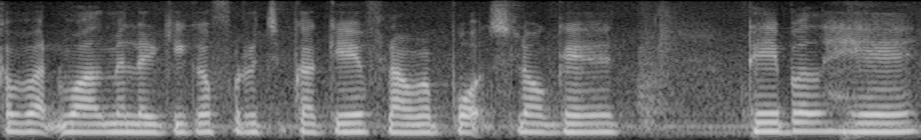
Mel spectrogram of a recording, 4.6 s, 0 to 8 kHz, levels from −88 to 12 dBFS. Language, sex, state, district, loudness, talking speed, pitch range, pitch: Hindi, female, Arunachal Pradesh, Papum Pare, -14 LUFS, 180 wpm, 180-190 Hz, 180 Hz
